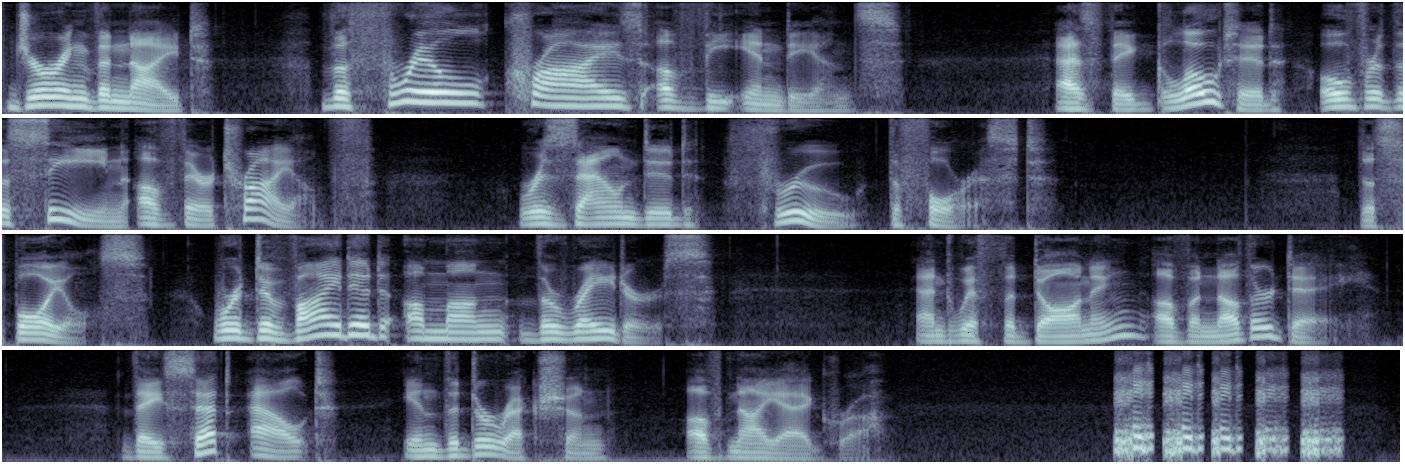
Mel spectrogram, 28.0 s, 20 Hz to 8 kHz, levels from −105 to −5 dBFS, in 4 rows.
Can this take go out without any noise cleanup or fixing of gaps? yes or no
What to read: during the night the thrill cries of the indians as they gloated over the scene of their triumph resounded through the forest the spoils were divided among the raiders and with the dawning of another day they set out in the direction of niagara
no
